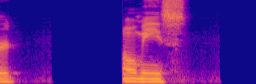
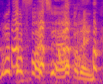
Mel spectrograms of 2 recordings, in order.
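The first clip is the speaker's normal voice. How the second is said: startled; 11 semitones higher than usual. Retold or imitated. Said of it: "I was like".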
